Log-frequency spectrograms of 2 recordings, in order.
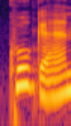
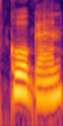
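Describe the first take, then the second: First: "Coogan" with a long English oo, as in cool; "Coogan" said the English way, KOO-gan; English pronunciation. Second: "Kogan" with a short Spanish o, KO-gan; "Kogan" the Argentinian way, clipped open o; Spanish pronunciation. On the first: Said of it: "in English sounds". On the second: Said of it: "in Argentina it's Kogan". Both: Shown as a demonstration.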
